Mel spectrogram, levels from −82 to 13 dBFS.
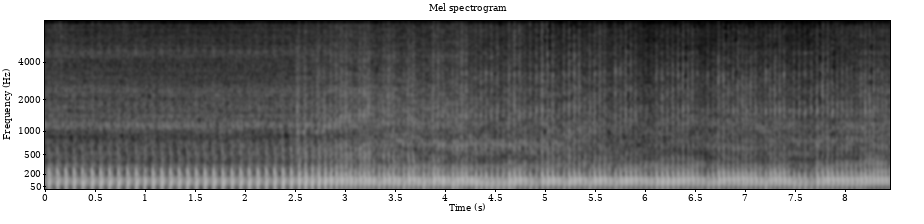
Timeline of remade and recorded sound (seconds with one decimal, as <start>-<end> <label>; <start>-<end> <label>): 0.0-8.5 recorded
